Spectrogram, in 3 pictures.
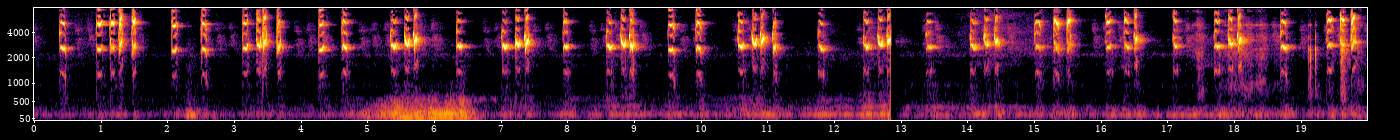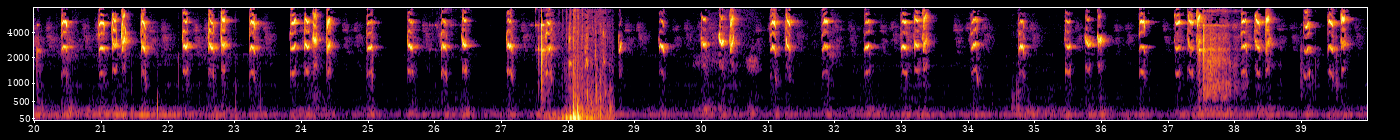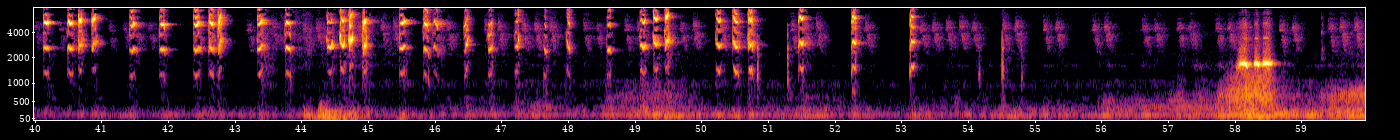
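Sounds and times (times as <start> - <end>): fledgling bird begging chirps: 0.4 - 37.5.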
